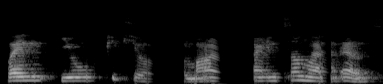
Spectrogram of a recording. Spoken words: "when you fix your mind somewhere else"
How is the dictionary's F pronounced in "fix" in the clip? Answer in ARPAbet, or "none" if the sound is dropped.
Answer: P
